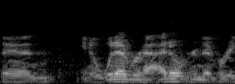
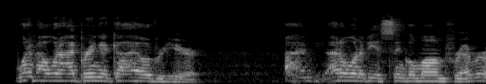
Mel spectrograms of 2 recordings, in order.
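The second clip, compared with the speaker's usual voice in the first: put-on angry yelling and complaining, pitched higher; 7 semitones higher than usual. Retelling how she yelled at him when a date was coming: imitating someone yelling and bitching. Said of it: "she's yelling at me, she's bitching".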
